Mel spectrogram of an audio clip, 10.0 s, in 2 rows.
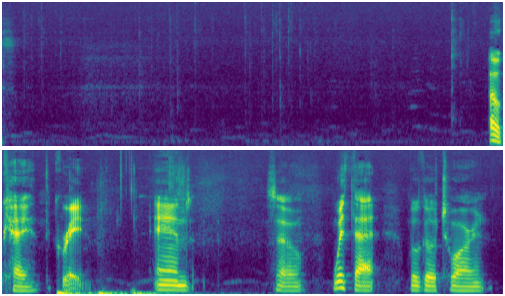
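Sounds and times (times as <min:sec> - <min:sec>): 
typing on a computer keyboard: 0:00.0 - 0:03.4
low hum: 0:00.0 - 0:10.0
speech: 0:04.9 - 0:07.1, 0:07.7 - 0:10.0.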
